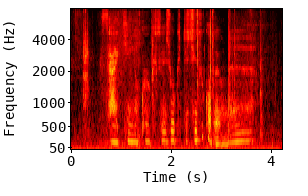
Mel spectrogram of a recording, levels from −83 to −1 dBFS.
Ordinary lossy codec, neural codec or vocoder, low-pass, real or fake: none; none; none; real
